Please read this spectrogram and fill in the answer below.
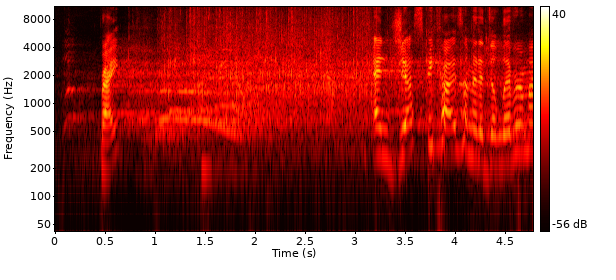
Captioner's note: audience applauding loudly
